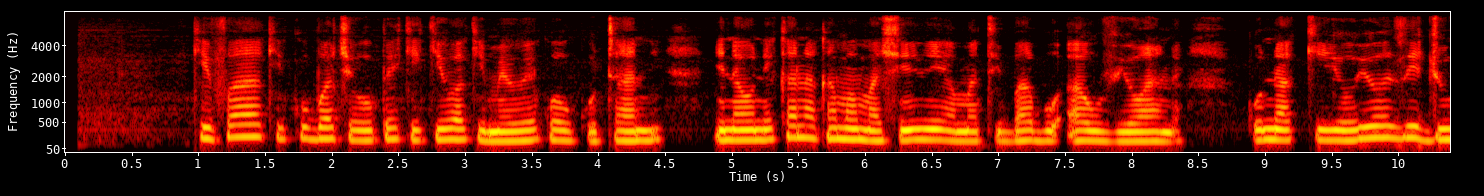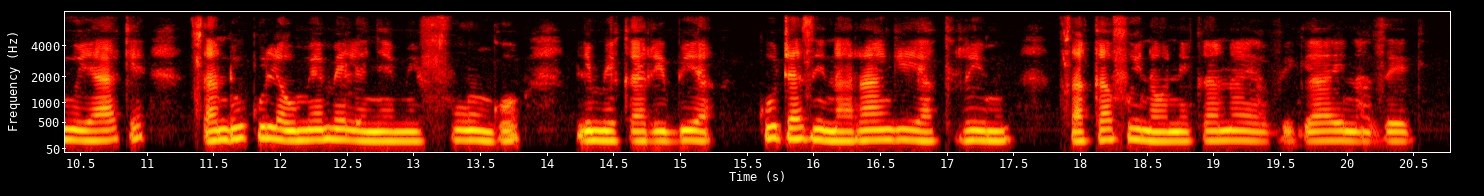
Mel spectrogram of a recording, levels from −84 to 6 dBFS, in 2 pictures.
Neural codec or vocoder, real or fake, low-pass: none; real; 7.2 kHz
